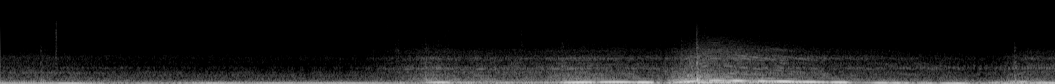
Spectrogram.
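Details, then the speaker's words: 2014 Toyota Camry, 207k miles, warmed up: revs dropped from raised speed, engine can't hold idle, runs low, shakes hard and stalls. Cause was oily carbon around the throttle body butterfly; cleaning fixed it. "Okay, car just started. Struggling to hold an idle, and she shut off. So we'll restart the car. Struggling to hold an idle. Real low idle. Shaking real hard, and oh, and she shut off."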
